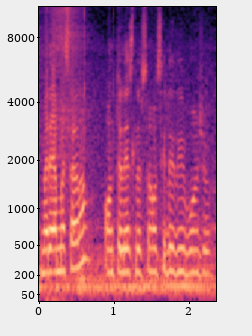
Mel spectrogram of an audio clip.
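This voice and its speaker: A woman's voice: on the high side, fairly even intonation, fast talker, background noise. A woman hosting a panel interview, talking with frequent hesitations and fillers. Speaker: radio show host.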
